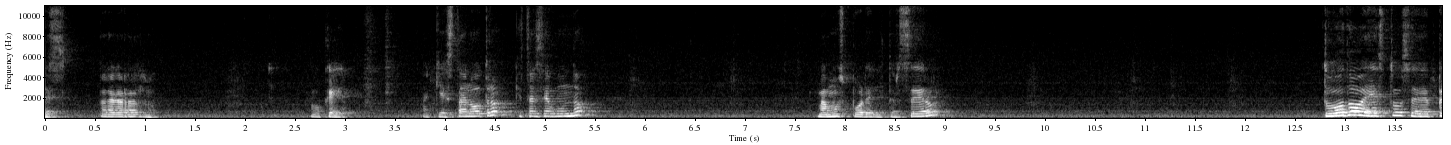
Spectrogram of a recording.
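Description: A young woman speaks calmly and close by, explaining in short phrases.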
